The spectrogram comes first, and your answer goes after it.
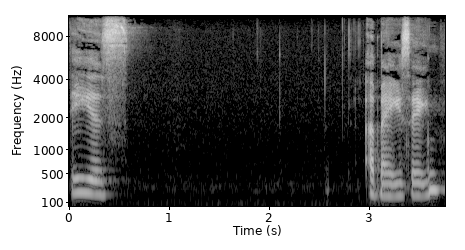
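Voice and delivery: soft, choked-up voice, near tears. Speaker praising their partner of many years, choking up. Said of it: "I can't believe I'm going to cry".

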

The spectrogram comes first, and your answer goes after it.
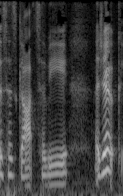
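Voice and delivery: normal talking voice

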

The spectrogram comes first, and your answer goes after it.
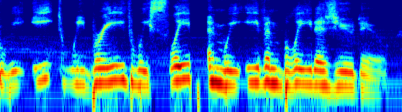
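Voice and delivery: ordinary delivery

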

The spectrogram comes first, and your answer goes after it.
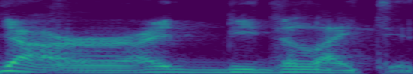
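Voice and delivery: put-on pirate speech. Asked to sit with Kate, a man answers: talking like a pirate. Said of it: "why is he talking like a".

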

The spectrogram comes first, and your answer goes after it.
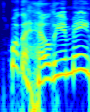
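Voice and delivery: very high pitch, sudden exploding outburst. Narrator reads his own reply to a questioner, exploding. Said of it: "I exploded".

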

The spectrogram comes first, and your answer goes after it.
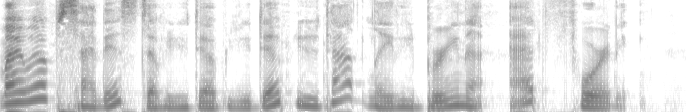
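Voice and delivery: put-on professional, business-like voice. A guest gives out their website at the end of the show: put-on professional voice. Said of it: "let me say my professional voice".

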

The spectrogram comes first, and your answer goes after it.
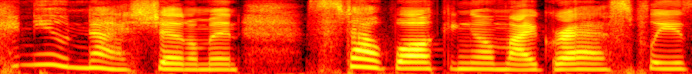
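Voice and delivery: genteel, polite, courteous, well-mannered tone. Retelling how Stanley asks men to stop walking on his grass: imitating Stanley's polite request. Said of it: "he politely said".

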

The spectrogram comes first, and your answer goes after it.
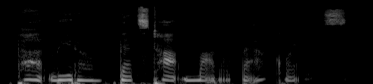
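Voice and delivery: whispering. Answering a request to whisper the name: whispered. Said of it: "can we all do our best whispered Pot Leadums?".

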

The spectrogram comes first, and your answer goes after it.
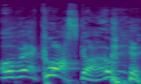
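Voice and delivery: put-on Australian accent. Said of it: "fun word to say in Australian accent".

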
